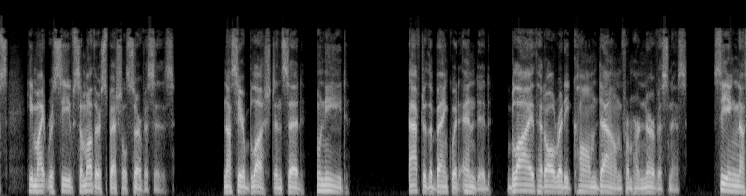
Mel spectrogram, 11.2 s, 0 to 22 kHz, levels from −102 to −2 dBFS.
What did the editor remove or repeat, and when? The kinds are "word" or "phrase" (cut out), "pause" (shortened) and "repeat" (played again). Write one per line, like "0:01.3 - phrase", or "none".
0:04.8 - word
